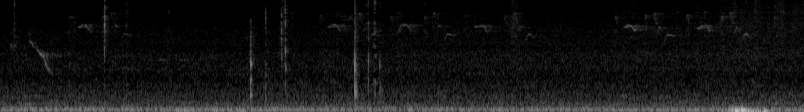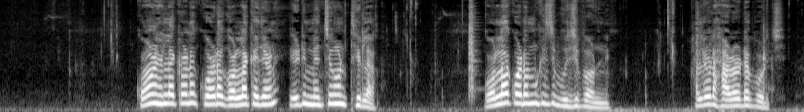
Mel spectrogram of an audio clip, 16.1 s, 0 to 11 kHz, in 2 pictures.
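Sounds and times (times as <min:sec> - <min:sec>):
bird chirps: 0:00.0 - 0:01.8, 0:03.1 - 0:07.8.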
